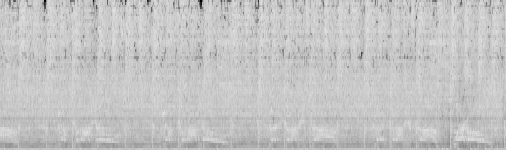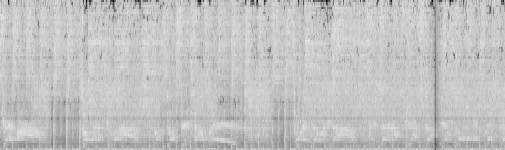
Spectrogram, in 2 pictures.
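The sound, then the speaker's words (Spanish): A loud song plays throughout, with shouted, yelling vocals over dense, driving instrumentation and heavy low end, staying at a steady, full volume for the whole stretch. “vamos a escuchar que precisamente hablando del ego tenéis, un tema que, habla totalmente del ego”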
